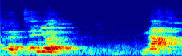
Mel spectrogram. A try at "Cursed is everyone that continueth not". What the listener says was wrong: Yeah, don't pause. There's no comma there. Does it say cursed is everyone that continues? That's what it says.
